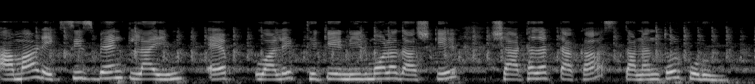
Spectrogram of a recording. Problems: constant background noise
